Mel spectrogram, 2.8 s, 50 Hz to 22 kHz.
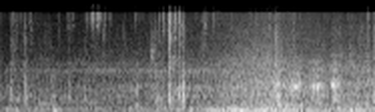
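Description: A 2015 Skoda Rapid Elegance car starts up nearby. A brief key jangle and cranking are followed by the engine catching and settling into a steady idle.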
